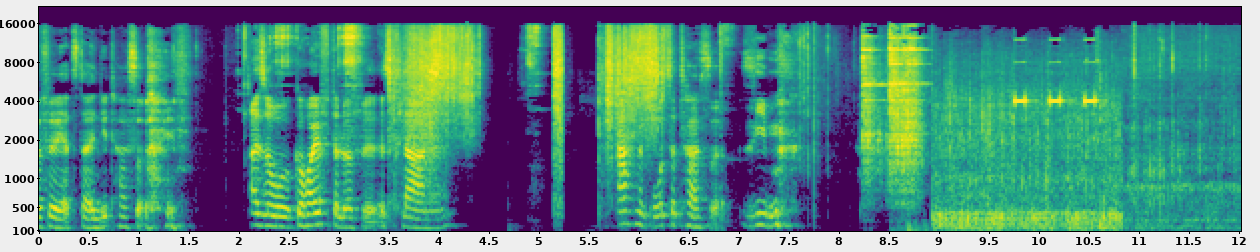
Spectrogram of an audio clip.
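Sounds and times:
kettle rumbling at the boil: 9.0 - 12.0.

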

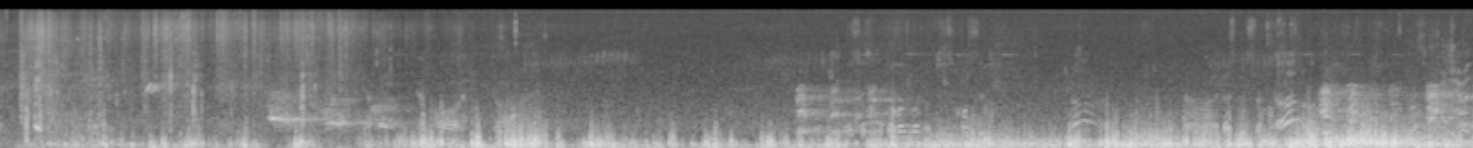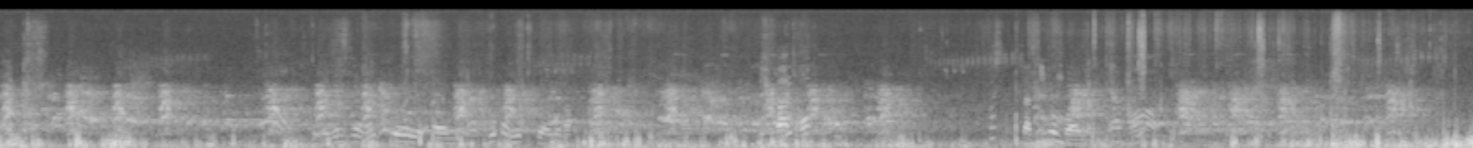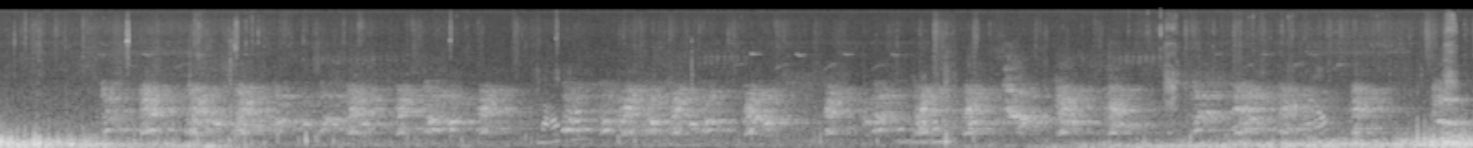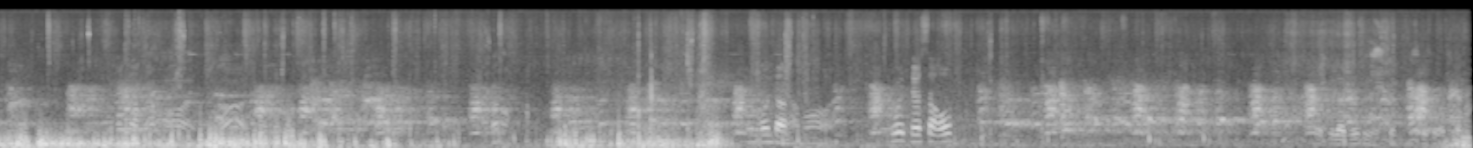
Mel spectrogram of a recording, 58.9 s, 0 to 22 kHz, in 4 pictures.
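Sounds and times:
wind rumbling on microphone: 0.0 - 58.9.

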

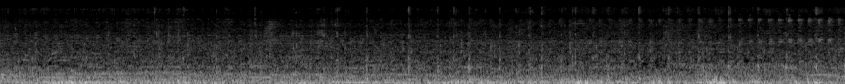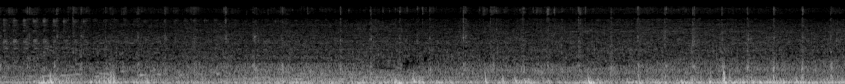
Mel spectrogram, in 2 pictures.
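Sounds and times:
cars idling on wet road: 0.0 - 16.9.

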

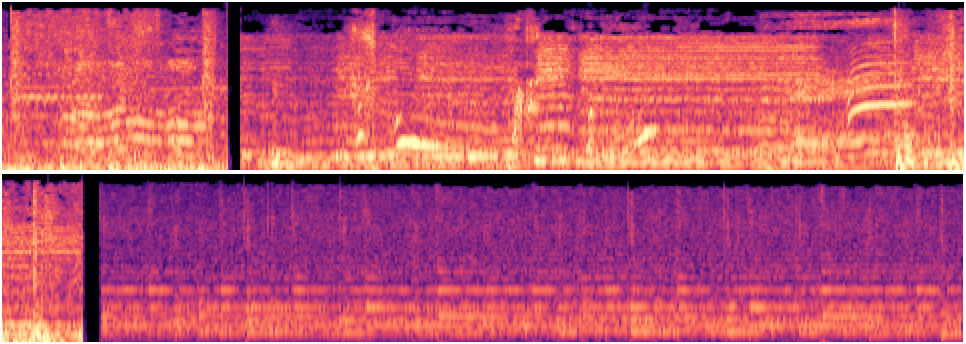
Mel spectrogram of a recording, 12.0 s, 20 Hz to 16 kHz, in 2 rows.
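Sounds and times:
soft music with held chords: 6.6 - 12.0.

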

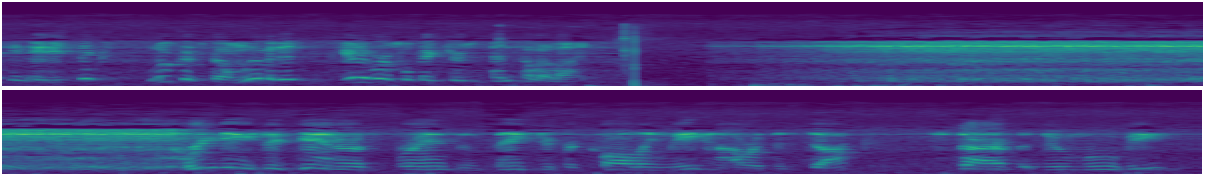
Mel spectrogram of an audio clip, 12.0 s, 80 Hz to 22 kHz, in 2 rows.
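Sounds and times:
telephone line hiss: 0.0 - 3.0, 3.6 - 12.0
sharp click: 2.5 - 3.4.

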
